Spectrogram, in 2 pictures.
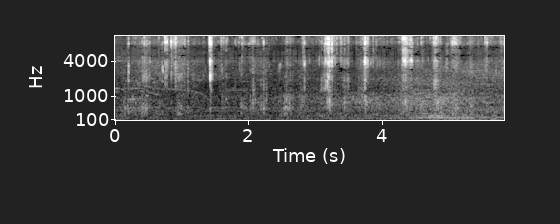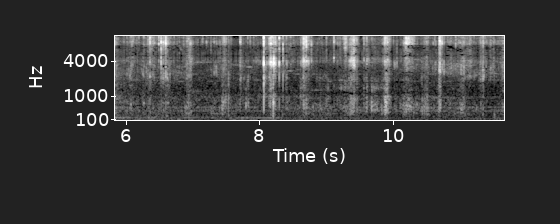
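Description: Close-up crunching and chewing of crisp raw lettuce leaves, with many short crackling bites scattered throughout.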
